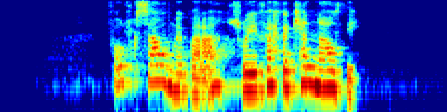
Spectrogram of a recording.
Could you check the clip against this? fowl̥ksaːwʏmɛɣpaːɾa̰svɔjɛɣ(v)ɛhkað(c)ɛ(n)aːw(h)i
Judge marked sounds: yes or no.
no, no, no, no

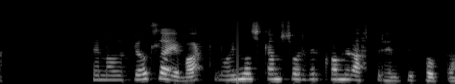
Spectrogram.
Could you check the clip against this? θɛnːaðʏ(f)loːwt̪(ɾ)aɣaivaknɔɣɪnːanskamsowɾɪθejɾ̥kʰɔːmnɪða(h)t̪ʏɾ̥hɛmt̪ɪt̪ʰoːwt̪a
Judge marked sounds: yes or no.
yes, no, no

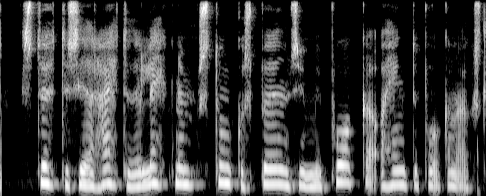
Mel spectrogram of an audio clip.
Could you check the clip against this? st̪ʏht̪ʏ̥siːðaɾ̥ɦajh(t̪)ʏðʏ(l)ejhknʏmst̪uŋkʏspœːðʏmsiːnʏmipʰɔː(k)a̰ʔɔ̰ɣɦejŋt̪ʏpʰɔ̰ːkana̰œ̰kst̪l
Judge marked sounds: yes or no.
yes, yes, yes

